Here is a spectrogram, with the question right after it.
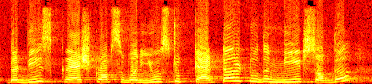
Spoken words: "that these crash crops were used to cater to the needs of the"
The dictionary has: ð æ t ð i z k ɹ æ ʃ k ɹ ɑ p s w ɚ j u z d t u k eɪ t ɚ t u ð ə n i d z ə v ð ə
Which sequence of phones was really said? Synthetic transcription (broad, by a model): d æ t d i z k ɹ æ ʃ k ɹ ɑ p s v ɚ j u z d t u k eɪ t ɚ t u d ə n i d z ə v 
